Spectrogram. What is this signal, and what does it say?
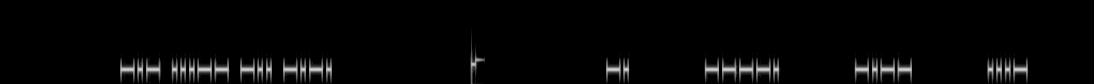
Morse code, heard as a keyed tone, about 28 wpm, spaced as for 14 wpm, 700 Hz. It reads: K3DC N9YV
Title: USA Call Signs - 4 Characters - 6x Character Spacing - 28wpm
